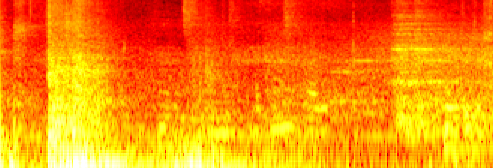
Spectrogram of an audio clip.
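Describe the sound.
A door swings shut with a heavy, abrupt thud, followed by a brief rattle and settling noise, with muffled voices and background hum underneath.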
